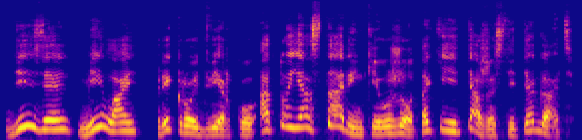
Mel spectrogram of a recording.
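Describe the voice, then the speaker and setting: An unhurried old grandfather, as a male narrator plays him, shrewd and kindly, coaxing in folksy speech. The reading is slow and close, with a dry sound. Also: high-pitched, big pitch swings, a little mellow, dry recording, pitched above the performer's own voice, heavily acted.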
